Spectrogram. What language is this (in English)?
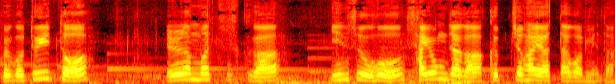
Korean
